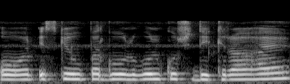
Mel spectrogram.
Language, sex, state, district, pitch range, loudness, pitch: Hindi, female, Goa, North and South Goa, 225-245 Hz, -14 LUFS, 235 Hz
